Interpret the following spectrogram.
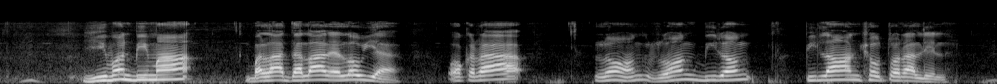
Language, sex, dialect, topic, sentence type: Maithili, male, Bajjika, banking, statement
